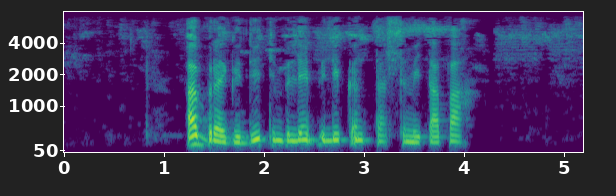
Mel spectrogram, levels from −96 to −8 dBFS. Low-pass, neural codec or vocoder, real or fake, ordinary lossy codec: 7.2 kHz; none; real; MP3, 48 kbps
